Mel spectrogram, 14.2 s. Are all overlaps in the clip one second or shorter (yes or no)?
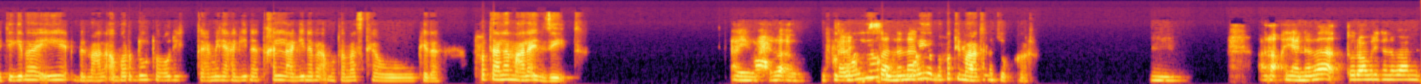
no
